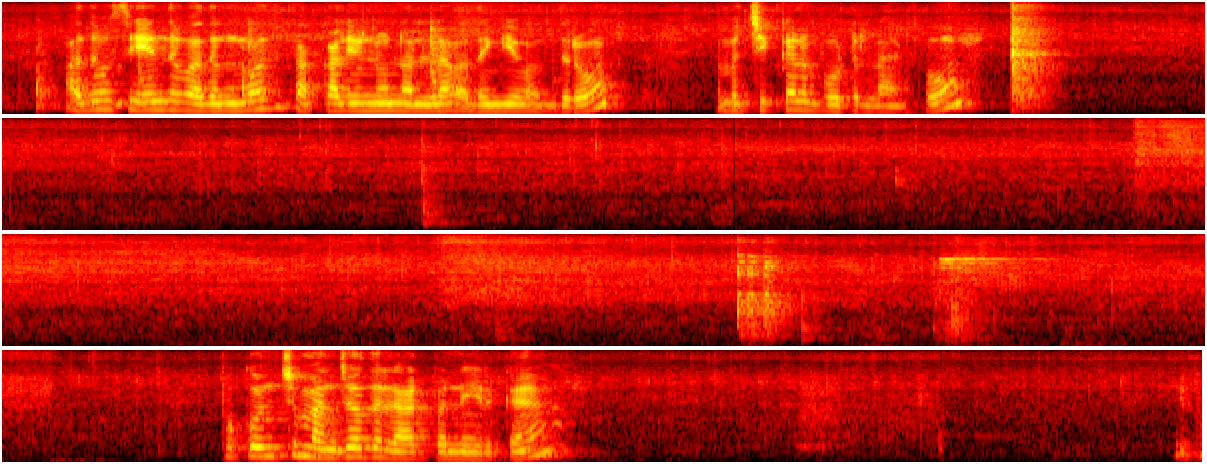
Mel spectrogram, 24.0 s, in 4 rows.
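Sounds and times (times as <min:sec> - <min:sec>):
chicken sizzling in a pan: 0:00.0 - 0:24.0.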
